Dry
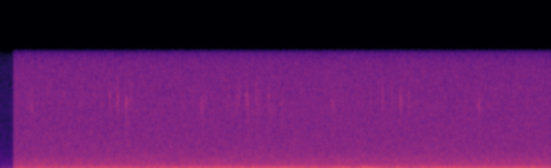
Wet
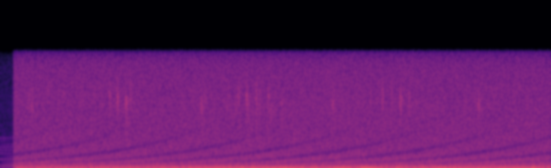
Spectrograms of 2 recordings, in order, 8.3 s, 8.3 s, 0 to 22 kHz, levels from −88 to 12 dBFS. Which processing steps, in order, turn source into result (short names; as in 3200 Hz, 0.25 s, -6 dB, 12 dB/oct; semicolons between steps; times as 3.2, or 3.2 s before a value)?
buzz 400 Hz, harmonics 10, -45 dBFS -4 dB/oct; cascading phaser rising 0.89 Hz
